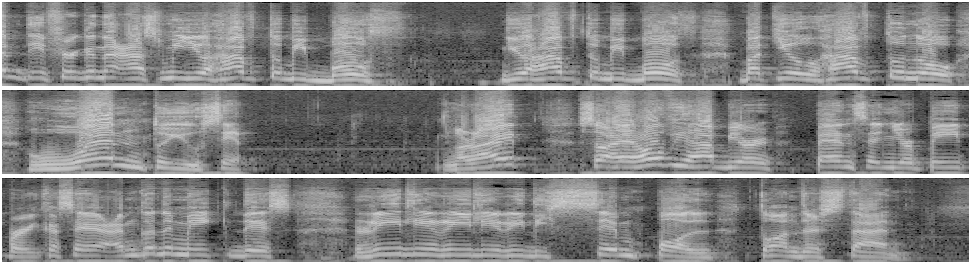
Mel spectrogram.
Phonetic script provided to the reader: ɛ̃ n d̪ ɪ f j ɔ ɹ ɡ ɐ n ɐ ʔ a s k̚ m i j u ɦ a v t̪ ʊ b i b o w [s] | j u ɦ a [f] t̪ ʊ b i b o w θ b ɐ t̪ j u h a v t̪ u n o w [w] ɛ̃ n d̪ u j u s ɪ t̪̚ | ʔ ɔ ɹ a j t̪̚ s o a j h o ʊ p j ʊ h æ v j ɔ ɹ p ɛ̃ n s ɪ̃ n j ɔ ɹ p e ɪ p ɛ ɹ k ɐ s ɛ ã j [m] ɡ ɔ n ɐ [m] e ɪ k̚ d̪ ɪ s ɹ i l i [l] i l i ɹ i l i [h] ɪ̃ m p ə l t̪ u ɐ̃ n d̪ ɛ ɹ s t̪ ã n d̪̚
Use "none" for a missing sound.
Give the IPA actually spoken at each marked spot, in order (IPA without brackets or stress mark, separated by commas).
θ, v, w, m, m, ɹ, s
